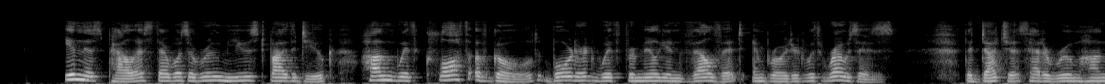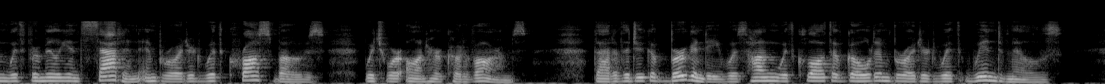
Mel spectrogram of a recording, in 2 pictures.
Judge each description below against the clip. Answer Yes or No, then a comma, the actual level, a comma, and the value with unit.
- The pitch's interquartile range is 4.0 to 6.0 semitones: No, average, 3.5 semitones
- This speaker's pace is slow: No, average, 155 wpm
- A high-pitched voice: No, medium, 155 Hz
